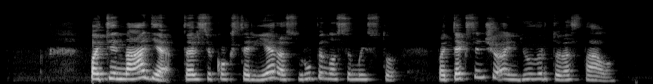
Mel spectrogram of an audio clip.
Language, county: Lithuanian, Vilnius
